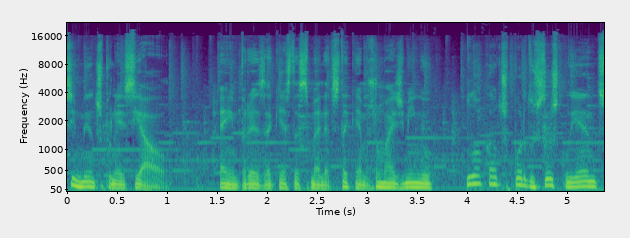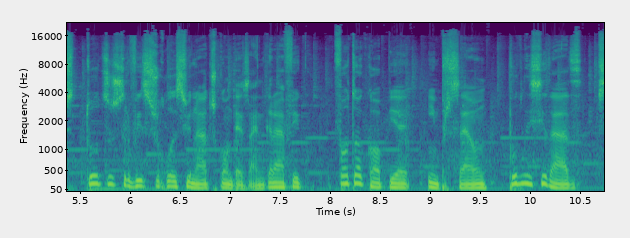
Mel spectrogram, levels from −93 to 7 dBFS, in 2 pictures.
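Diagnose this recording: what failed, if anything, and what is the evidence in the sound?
Hard clipping throughout: peaks exceed a converter or sample-format limit by about 1 dB, flattening well under one percent of samples and crackling on loud peaks.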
